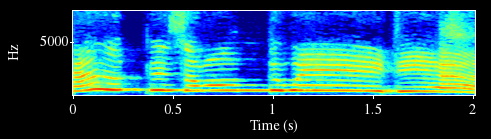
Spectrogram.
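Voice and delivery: very high, loud yelling.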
